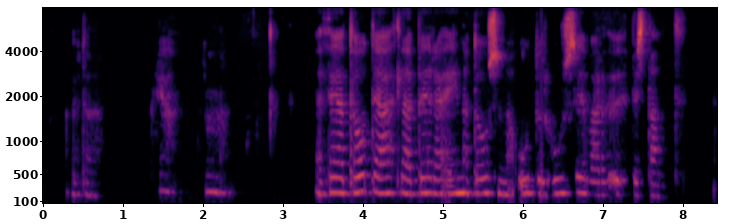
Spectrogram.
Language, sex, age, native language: Icelandic, female, 40-49, Icelandic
